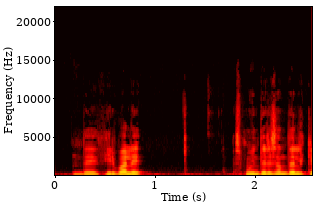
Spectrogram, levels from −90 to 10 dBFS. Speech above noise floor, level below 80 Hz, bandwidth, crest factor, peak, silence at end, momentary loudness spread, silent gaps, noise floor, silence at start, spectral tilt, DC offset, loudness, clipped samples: 31 dB; -56 dBFS; 11 kHz; 18 dB; -14 dBFS; 0 s; 9 LU; none; -61 dBFS; 0.2 s; -7 dB/octave; under 0.1%; -31 LUFS; under 0.1%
